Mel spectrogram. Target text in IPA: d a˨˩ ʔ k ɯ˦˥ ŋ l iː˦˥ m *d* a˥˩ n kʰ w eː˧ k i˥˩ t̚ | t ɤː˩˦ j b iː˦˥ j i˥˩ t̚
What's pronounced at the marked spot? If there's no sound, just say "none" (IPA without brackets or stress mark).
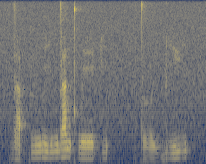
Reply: d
